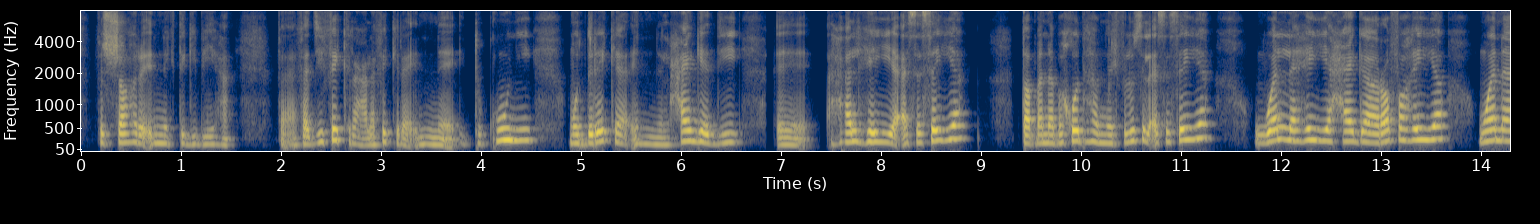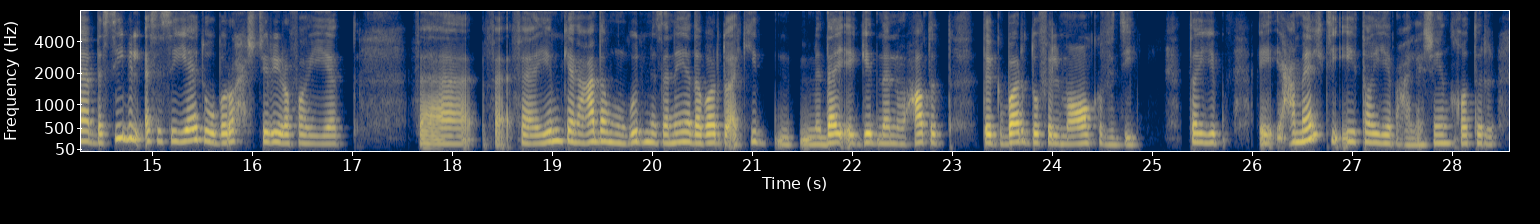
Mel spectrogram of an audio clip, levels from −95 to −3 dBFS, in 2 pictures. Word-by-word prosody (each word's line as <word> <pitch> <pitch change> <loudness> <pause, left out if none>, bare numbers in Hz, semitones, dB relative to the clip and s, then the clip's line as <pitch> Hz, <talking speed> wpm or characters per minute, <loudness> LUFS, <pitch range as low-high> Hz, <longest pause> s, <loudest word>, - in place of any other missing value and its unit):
في - - -13
الشهر 190 0 +2
إنِك 175 -2 -4
تجيبيها 155 -4 -9 0.4
ف - - -9
فدي 160 +7 -3
فكرة 235 -3 +1
على 135 -2 -5
فكرة، 200 +2 -5
إن 150 -2 -5 0.2
تكوني 235 +6 +2 0.4
مُدركة 190 +3 +3
إن 165 -2 -7
الحاجة 210 +8 +2
دي 190 +2 -5 0.4
آآ، 150 -1 -5 0.2
هل 200 +2 +1
هي 200 -2 +4
أساسية؟ 235 +9 +2 0.5
طَب 175 0 +4
أنا 180 0 +1
باخدها 215 +3 +3
من 185 -1 -2
الفلوس 190 +6 -2
الأساسية؟ 255 +9 +1 0.4
والّا 230 +6 +5
هي 230 0 +2
حاجة 215 -3 +3
رفاهية 245 +5 +4 0.3
وأنا 225 0 +4
باسيب 215 +9 -1
الأساسيات 225 -1 0
وباروح 195 +1 +1
أشتري 205 -1 0
رفاهيات؟ 170 -2 -5 0.6
ف 90 - -7 0.6
ف - - -10
فيمكن 200 +5 -1
عدم 210 +2 +2
وجود 200 +4 -2
ميزانية 195 +1 -1
ده 185 -2 +2
برضه 185 +1 +2
أكيد 210 -4 -8
م 155 - -9
مضايقِك 180 +3 +2
جدًا 175 -3 -1
وحاطِك 185 -1 -1
برضه 195 +1 +4
في 185 -1 -3
المواقف 170 0 -1
دي. 145 0 -10 0.5
طيب، 190 -1 -1 0.4
آآ، - - -2
عملتِ 260 - 0
إيه 210 -1 -4
طيب 185 -3 -1
علشان 150 +5 -6
خاطر 175 -2 -5
190 Hz, 125 wpm, -23 LUFS, 175-220 Hz, 0.6 s, والّا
